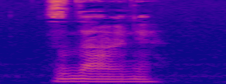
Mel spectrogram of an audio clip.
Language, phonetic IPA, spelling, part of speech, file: Polish, [ˈzdalʲɲɛ], zdalnie, adverb, LL-Q809 (pol)-zdalnie.wav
